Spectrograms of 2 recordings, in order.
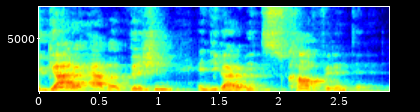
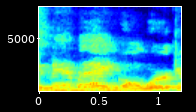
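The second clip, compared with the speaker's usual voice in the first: higher, put-on voice of a doubter; mock naysayer; 7 semitones higher, 3 dB quieter than usual. Naysayer scoffing at your gallery plan, mocking put-on voice. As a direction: scoff at the plan like a know-it-all.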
